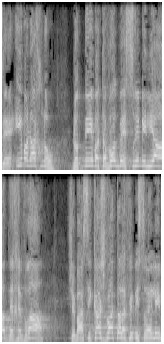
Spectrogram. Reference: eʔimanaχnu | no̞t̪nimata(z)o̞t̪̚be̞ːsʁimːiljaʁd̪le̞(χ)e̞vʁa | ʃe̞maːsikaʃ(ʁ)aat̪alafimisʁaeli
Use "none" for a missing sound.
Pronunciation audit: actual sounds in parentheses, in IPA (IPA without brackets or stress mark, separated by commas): v, χ, v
